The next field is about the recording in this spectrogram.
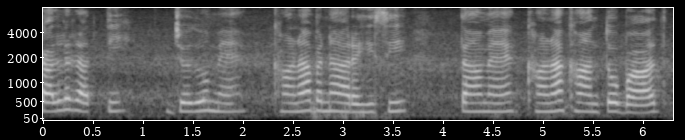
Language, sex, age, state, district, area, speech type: Punjabi, female, 30-45, Punjab, Barnala, rural, spontaneous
